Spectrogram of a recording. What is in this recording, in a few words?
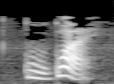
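"古怪", Mandarin Chinese; chinese flashcards; hsk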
